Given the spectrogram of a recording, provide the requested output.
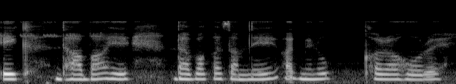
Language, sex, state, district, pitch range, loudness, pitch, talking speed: Hindi, female, Arunachal Pradesh, Papum Pare, 235-250 Hz, -20 LUFS, 240 Hz, 155 wpm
